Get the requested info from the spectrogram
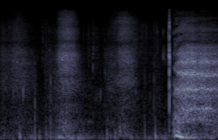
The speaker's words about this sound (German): Es, wir atmen jetzt einfach mal. Ja, genau. Nur atmen. Einfach, einfach mal atmen.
